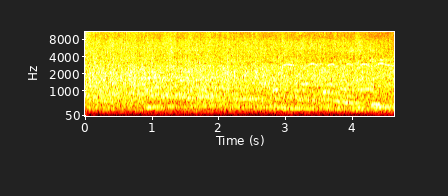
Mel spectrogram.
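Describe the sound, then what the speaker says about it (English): An esports crowd at a Fortress match roars and applauds continuously, a dense, loud wash of cheering and clapping with no break. "And the crowd will roar for the Frenchman."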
